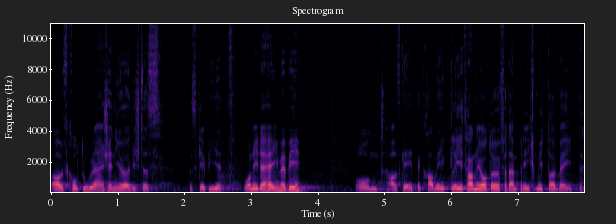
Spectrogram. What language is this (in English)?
Swiss German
